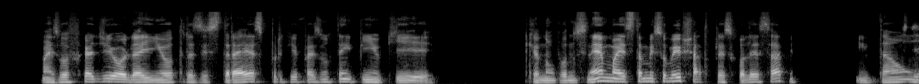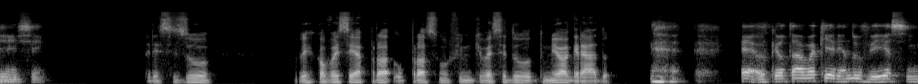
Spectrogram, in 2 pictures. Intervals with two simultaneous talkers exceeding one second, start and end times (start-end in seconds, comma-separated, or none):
none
